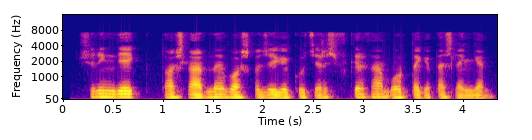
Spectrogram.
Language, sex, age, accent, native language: Uzbek, male, 19-29, Surxondaryo, Uzbek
